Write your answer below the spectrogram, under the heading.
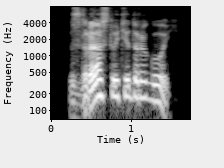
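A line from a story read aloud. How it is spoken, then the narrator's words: Ingratiating greeting. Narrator (Russian): вкрадчиво поприветствовал лысый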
